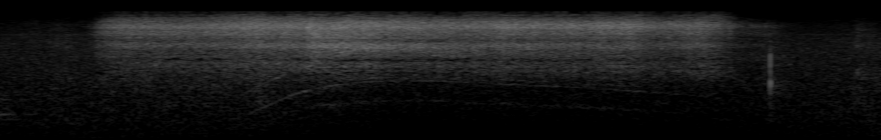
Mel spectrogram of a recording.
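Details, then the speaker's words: W&H high-speed dental handpiece maintenance, spray-oil lubrication to build pressure in the head, turn the cartridge and flush out debris: steady loud oil hiss with faint rising whine of the impeller spinning. "be spraying for four to six seconds I know it seems a long time but it's very important that uh we get a buildup of pressure inside the head which will turn uh the cartridge inside there and again break down as much dirt and debris as possible"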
